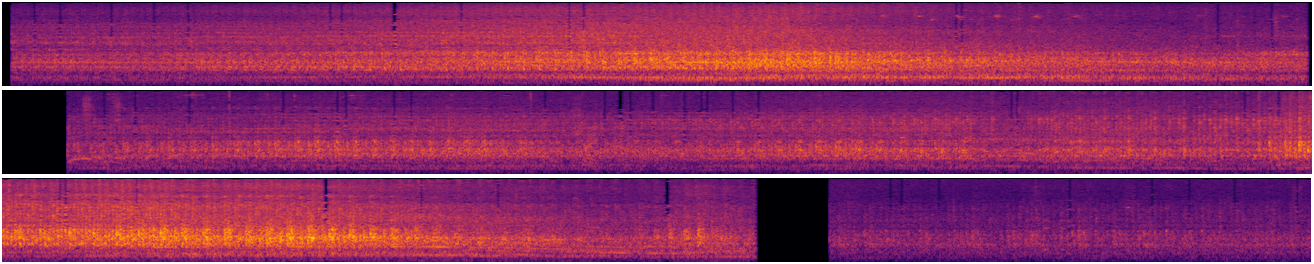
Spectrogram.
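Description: London Transport RT double-deck buses' AEC diesel engines running as the buses pull away and drive past, heard in three short takes. Each of the first two swells as a bus comes close, and near the end of the second the engine note falls away.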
